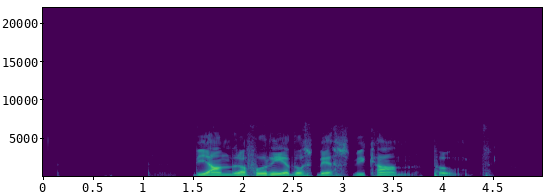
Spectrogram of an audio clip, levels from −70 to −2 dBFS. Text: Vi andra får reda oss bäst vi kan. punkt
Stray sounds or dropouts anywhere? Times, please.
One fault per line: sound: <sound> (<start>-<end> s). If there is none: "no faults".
no faults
